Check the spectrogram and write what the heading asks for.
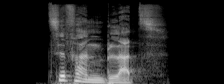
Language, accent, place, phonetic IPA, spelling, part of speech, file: German, Germany, Berlin, [ˈt͡sɪfɐnˌblat͡s], Ziffernblatts, noun, De-Ziffernblatts.ogg
- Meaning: genitive singular of Ziffernblatt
